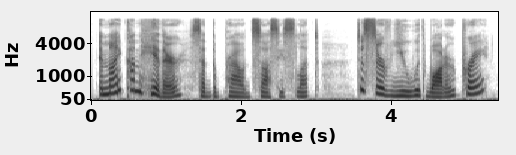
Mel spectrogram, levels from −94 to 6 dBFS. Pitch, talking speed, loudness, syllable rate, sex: 220 Hz, 165 wpm, -18 LUFS, 4.3 syllables/s, female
